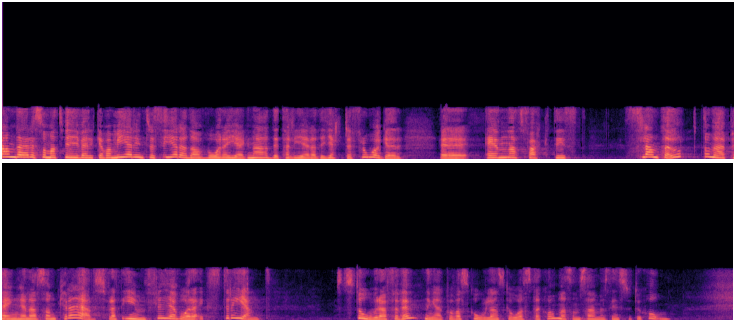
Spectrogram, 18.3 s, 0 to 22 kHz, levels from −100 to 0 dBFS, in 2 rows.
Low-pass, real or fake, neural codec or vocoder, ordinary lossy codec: 7.2 kHz; fake; vocoder, 22.05 kHz, 80 mel bands, WaveNeXt; AAC, 32 kbps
